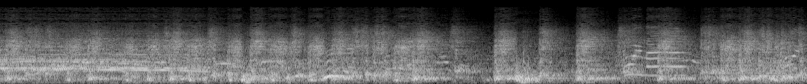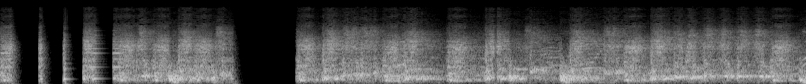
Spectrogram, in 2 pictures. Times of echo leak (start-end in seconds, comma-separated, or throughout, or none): none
